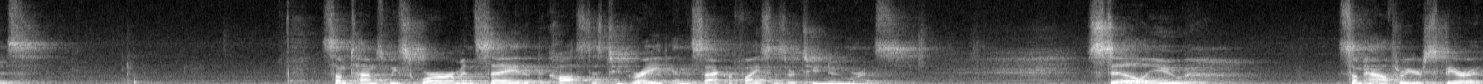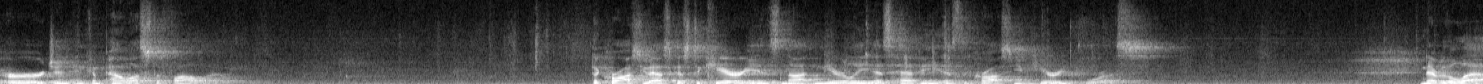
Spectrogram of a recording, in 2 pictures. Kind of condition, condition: setting, large echoing room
